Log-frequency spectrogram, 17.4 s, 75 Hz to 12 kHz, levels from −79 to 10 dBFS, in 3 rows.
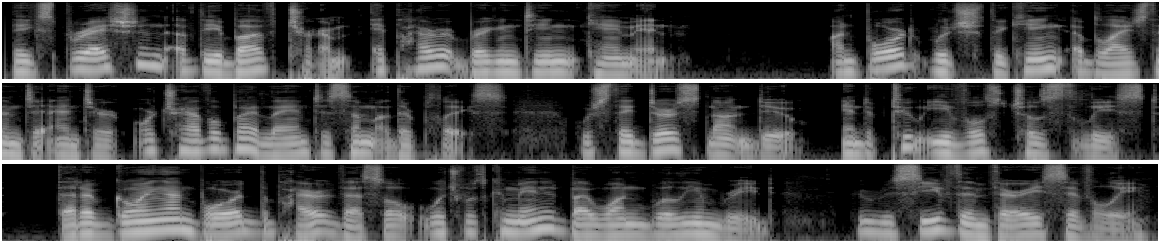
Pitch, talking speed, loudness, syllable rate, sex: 120 Hz, 210 wpm, -21 LUFS, 6.1 syllables/s, male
